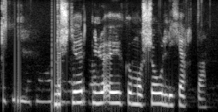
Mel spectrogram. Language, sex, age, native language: Icelandic, male, 12, Icelandic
